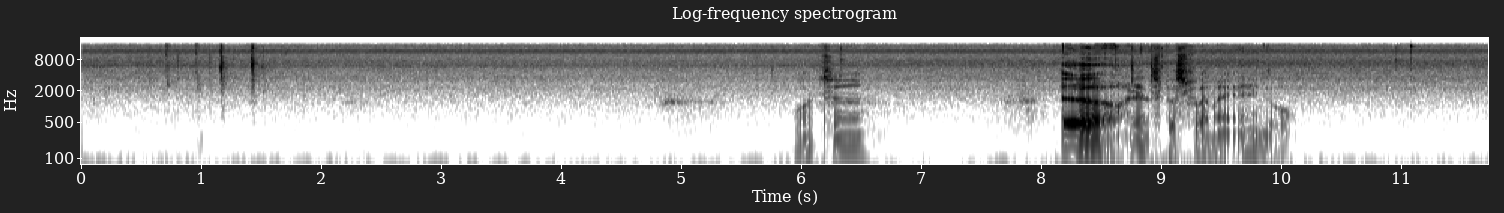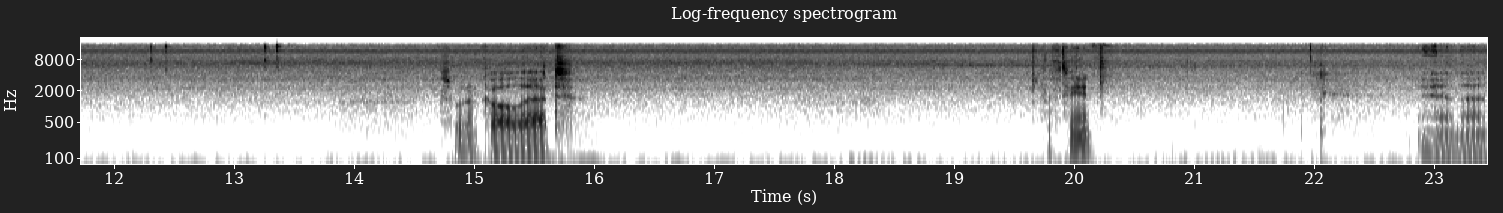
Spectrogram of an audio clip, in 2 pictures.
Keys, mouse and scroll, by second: 3.2 ctrl+scroll down 2, 3.6 ctrl+scroll up 2, 5.5 ctrl+Escape, 5.8 ctrl+Escape, 6.3-8.6 ctrl+drag, 8.8 ctrl+Escape, 8.9 ctrl+Escape, 9.3 ctrl+d, 11.0 ctrl+click, 12.3 ctrl+click, 13.3 ctrl+click.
